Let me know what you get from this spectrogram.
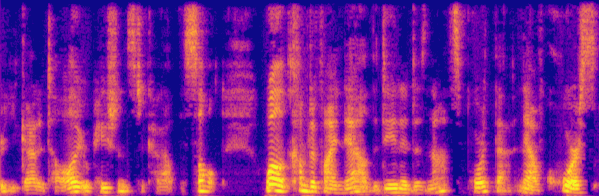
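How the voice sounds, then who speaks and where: A middle-aged woman with a slightly raspy voice, a doctor chatting to camera, laughing often and using many fillers. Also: on the low side, recorded from a distance. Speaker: medical doctor and video host. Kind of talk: casual monologue to camera.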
